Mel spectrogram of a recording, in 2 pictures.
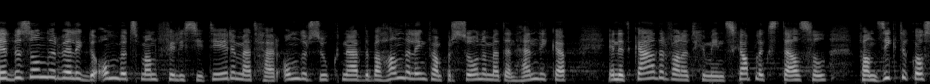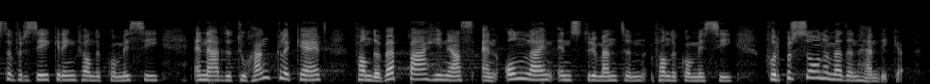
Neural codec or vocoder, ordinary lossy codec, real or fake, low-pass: none; none; real; none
